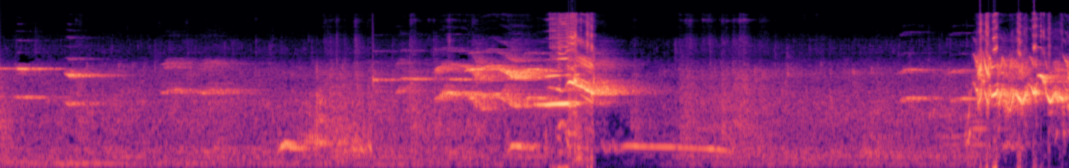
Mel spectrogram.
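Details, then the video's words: Lory giving harsh, raspy squawks: a loud broadband burst near four seconds and another near the end, between quieter scattered chirps and short whistled notes. "suara burung Nuri"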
